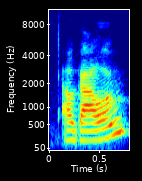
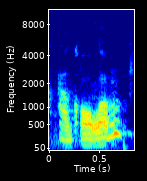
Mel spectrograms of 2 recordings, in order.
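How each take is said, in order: First: First vowel of Golem as in "father"; Golem as GAH-lum. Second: First vowel of Golem as in "go"; Golem as GOH-lum. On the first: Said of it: "figures out how to say Golem". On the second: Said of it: "Golems is how you're saying it". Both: Shown as a demonstration.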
